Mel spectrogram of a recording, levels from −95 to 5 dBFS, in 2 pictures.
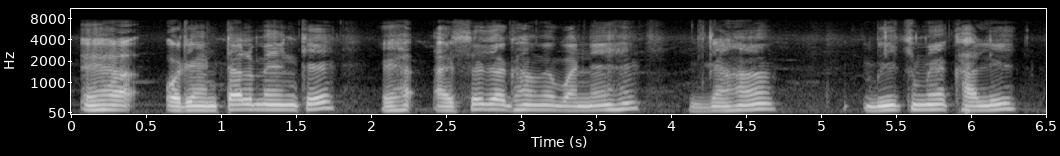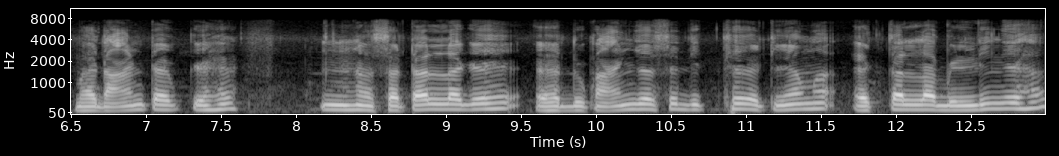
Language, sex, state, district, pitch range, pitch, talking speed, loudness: Chhattisgarhi, male, Chhattisgarh, Raigarh, 130-160 Hz, 150 Hz, 155 wpm, -20 LUFS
